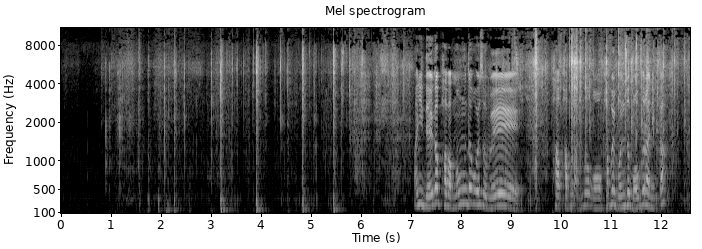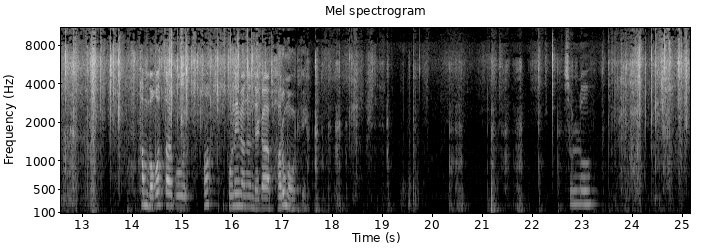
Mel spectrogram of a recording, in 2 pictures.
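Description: Small objects click and tap on a table.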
